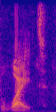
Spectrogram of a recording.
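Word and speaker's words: wight: and it's white and it's spelled w g HT but it sounds like you're saying the the the the color the absence of color white but it's white so another name for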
